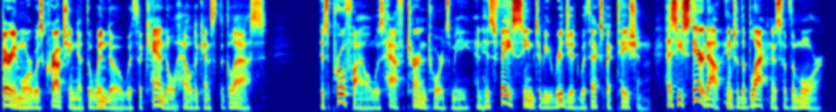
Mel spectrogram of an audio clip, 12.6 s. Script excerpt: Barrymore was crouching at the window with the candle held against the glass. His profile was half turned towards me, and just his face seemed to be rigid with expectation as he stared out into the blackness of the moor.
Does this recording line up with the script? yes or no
no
